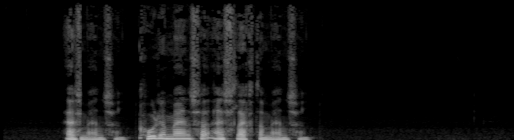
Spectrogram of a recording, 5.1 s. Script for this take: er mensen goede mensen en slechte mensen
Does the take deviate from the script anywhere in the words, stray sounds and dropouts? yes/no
no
